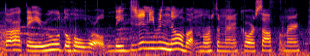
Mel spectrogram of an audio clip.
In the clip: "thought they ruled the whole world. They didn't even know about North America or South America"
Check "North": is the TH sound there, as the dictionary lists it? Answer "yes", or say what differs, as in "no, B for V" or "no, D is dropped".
yes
